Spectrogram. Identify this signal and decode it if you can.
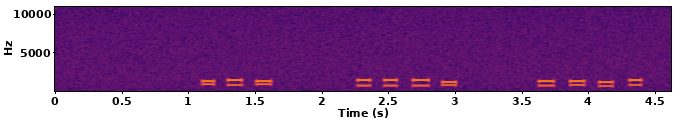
DTMF, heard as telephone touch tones, dialled by hand, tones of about 110 ms. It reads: 090 6667 5819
